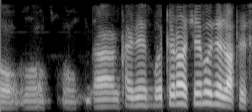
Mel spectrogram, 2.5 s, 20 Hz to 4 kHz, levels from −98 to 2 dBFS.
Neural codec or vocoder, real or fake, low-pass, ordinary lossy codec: codec, 16 kHz, 2 kbps, FunCodec, trained on LibriTTS, 25 frames a second; fake; 3.6 kHz; none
